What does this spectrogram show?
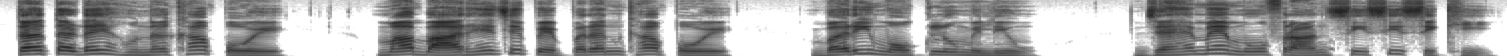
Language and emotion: Sindhi, neutral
